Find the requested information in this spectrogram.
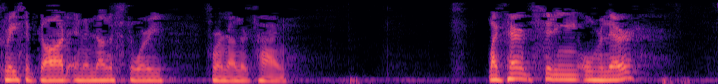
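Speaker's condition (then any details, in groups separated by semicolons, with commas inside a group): Cleft palate; congenital cleft palate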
